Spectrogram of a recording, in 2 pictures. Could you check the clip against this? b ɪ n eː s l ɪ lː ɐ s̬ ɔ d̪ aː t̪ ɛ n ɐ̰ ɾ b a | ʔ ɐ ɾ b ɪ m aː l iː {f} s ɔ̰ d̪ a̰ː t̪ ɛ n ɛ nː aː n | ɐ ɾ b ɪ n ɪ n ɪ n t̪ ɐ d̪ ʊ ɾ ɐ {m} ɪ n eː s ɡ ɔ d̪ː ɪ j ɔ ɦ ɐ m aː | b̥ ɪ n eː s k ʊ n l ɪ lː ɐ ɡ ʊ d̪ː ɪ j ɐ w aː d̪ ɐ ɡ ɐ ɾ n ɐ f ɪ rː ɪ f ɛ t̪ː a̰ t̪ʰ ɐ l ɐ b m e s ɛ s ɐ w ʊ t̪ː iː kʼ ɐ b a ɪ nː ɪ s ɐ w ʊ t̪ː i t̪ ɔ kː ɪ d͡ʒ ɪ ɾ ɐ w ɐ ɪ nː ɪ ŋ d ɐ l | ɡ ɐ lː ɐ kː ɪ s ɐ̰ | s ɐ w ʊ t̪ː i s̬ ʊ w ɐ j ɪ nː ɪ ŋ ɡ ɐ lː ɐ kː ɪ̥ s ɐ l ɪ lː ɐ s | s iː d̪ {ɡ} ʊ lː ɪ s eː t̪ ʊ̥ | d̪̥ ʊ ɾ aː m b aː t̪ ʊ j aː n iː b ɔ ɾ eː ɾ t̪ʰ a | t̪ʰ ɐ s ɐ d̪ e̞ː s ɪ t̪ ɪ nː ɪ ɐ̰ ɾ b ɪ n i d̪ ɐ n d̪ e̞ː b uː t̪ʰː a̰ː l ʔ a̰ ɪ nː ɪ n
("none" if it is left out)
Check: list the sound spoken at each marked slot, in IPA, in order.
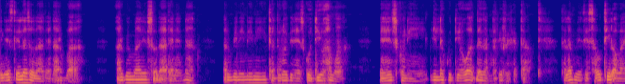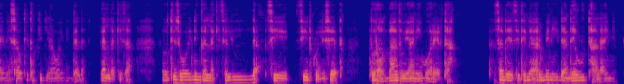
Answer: f, b, k

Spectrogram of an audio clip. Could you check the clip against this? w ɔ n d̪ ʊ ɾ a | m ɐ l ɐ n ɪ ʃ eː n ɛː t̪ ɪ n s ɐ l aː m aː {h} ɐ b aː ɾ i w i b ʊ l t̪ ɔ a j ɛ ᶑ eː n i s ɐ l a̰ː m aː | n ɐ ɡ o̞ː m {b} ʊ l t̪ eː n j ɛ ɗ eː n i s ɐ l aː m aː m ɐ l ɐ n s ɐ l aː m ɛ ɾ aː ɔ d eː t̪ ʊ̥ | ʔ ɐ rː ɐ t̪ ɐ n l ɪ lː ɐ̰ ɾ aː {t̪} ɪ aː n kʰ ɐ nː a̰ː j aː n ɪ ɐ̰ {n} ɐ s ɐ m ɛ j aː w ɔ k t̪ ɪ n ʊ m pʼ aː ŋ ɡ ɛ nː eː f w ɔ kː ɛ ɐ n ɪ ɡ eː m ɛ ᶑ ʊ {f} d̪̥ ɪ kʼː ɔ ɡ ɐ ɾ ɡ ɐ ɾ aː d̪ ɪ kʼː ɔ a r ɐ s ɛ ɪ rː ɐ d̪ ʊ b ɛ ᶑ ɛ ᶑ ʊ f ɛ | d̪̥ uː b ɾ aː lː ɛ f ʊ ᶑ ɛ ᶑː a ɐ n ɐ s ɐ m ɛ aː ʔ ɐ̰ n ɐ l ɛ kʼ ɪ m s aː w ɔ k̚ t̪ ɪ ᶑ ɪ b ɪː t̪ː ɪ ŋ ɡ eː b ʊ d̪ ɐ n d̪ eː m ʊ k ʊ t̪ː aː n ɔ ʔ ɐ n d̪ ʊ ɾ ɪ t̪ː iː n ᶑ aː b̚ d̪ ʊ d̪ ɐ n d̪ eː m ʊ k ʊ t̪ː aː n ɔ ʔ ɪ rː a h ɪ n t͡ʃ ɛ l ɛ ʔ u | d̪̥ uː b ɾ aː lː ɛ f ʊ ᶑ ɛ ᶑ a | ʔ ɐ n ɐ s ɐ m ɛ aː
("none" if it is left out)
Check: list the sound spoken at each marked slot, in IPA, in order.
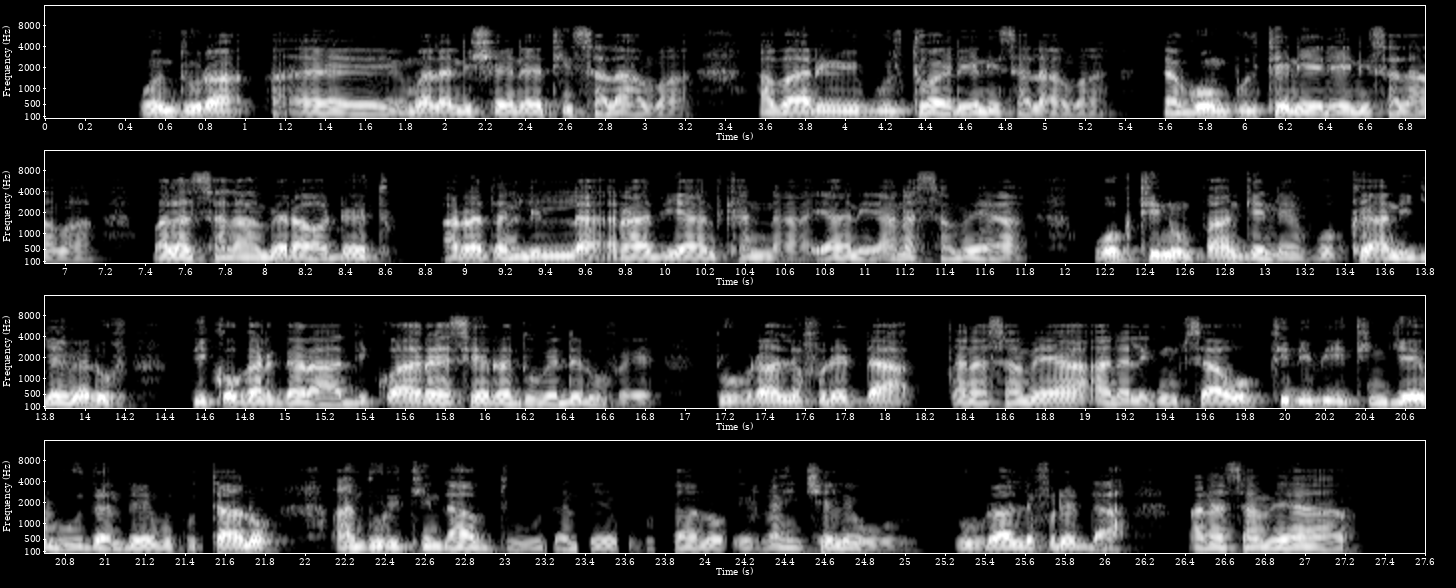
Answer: h, b, d̪, n, f

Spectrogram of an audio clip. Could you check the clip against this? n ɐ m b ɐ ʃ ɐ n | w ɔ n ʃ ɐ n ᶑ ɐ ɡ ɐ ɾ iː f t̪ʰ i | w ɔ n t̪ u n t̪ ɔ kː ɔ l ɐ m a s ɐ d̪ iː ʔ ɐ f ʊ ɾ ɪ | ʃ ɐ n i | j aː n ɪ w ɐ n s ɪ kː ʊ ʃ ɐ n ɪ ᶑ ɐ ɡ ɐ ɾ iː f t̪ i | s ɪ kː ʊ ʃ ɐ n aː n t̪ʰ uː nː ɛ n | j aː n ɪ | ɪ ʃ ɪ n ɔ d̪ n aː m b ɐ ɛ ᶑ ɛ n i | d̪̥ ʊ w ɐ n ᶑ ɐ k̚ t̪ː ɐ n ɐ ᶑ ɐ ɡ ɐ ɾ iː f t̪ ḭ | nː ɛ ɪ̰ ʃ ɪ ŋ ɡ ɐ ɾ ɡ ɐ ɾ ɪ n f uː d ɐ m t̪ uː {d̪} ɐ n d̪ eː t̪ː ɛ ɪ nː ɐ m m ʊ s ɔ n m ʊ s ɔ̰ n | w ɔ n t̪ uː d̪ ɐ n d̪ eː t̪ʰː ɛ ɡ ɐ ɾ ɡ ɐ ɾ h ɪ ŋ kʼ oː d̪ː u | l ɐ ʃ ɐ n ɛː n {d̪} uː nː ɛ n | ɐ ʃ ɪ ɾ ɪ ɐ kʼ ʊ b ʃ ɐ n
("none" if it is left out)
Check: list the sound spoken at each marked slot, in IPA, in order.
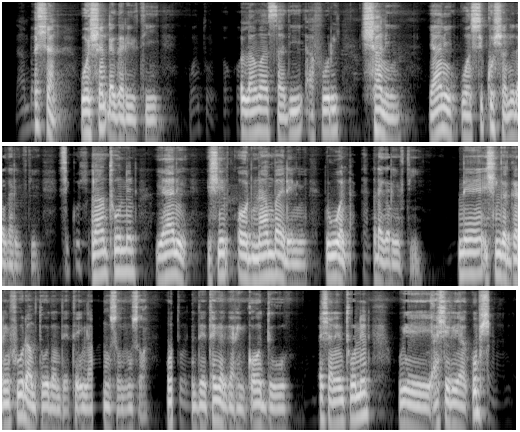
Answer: d̪, t̪

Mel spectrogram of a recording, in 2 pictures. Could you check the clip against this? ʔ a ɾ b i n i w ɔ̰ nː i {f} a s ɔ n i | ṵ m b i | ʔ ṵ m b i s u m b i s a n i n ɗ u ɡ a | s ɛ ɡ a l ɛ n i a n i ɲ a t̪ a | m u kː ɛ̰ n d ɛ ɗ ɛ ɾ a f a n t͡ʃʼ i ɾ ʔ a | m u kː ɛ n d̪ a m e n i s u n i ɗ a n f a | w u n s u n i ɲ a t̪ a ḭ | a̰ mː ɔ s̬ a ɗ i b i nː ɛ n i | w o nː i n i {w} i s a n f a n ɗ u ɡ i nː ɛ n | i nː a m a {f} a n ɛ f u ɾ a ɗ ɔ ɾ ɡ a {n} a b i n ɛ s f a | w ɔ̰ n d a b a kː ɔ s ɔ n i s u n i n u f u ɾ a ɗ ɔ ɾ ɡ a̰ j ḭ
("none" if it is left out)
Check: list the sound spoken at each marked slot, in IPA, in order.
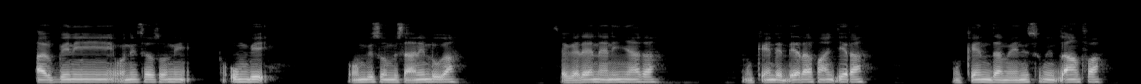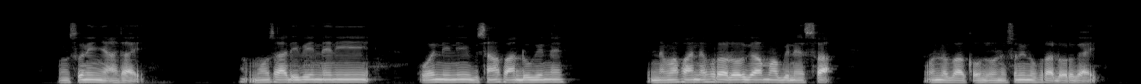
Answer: s, b, f, m

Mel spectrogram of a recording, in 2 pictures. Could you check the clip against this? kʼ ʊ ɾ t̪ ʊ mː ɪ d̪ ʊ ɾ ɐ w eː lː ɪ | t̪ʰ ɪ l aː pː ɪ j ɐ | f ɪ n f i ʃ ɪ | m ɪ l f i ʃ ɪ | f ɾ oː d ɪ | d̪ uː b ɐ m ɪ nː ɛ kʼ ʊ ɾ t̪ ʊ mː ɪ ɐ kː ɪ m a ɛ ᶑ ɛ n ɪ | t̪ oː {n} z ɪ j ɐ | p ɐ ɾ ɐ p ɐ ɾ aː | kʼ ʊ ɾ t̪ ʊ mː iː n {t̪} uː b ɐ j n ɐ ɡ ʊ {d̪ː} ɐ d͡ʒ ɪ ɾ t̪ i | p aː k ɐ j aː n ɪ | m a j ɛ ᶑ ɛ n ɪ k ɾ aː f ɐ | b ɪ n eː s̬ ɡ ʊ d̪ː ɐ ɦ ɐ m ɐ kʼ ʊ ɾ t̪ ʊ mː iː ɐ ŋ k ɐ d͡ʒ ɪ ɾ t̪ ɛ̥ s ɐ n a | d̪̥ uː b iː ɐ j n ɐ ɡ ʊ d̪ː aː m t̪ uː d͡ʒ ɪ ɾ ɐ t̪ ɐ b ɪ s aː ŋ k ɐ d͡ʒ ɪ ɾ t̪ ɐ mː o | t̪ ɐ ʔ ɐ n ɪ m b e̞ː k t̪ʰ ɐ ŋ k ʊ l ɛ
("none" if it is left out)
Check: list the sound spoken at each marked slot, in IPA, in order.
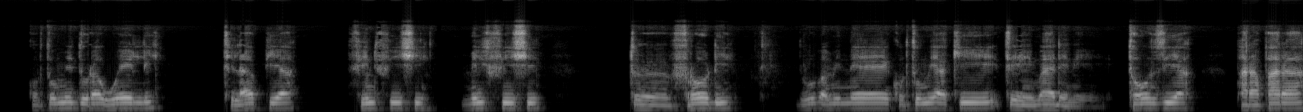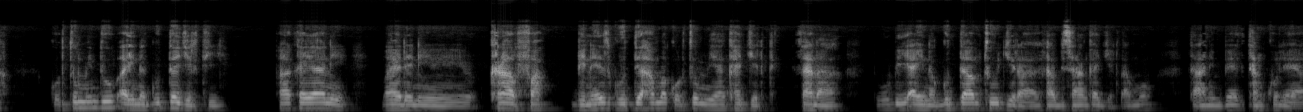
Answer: n, d̪, d̪ː

